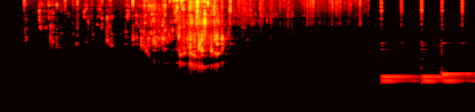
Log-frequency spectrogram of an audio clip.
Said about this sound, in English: All right, this sounds like pouring of liquid to me. Mm-hmm. That is totally something being poured. How much liquid did it sound like was being poured? It didn't sound like a ton. That's right. It is a tiny amount of liquid being poured.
